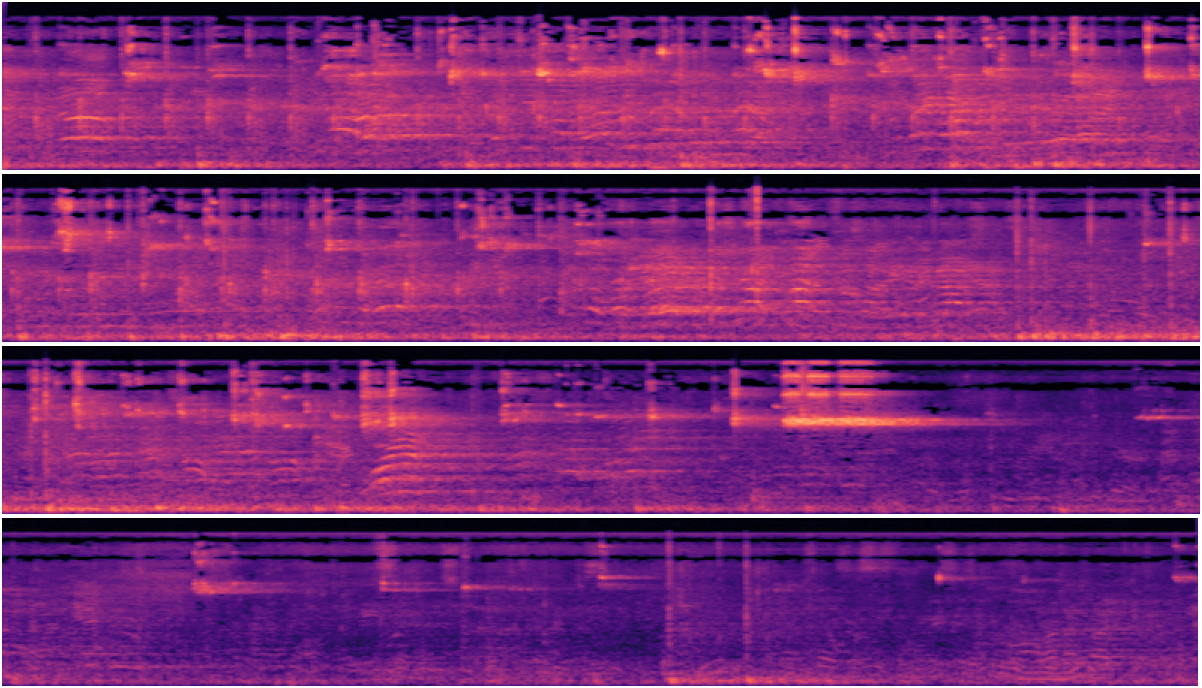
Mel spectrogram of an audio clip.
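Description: Basketball being dribbled on a hardwood gym floor during a game, the bounces and indistinct player and spectator voices echoing in the gym. About two-thirds of the way in a referee's whistle blows briefly, and the gym goes quieter as play stops.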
